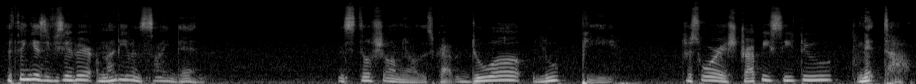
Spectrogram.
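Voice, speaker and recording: A young man from South Texas runs through online headlines in a loose commentary show. His voice sits a little high for a man but sounds mellow and warm. He rants in an animated, exasperated way and keeps breaking off and restarting his sentences. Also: moderate pace, breathy edge. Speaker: host.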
